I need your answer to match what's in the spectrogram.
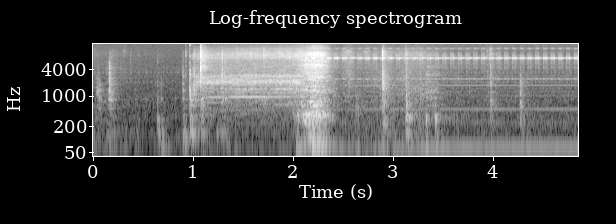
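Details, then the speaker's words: Brinsea Mini Advance egg incubator just plugged in: a few clicks and high electronic tones, then soft rhythmic hum from the egg-turning motor; normal power-on startup. "it a few seconds to do all its blurb and you can hear that humming and that's because it's actually got a motor here that actually will turn the eggs for you"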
